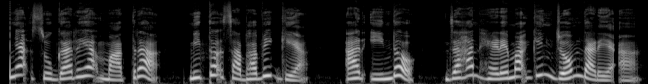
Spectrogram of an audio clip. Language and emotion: Santali, happy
